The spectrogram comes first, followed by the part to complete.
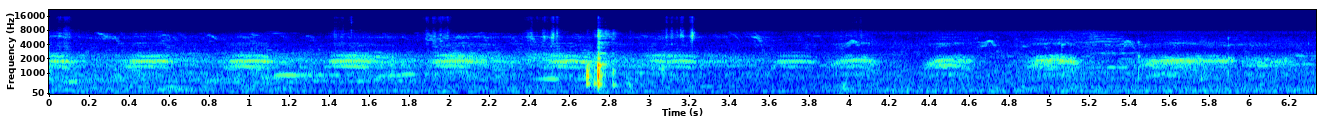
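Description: Birds calling over and over, a short call about twice a second. A single sharp knock about three seconds in is the loudest sound.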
